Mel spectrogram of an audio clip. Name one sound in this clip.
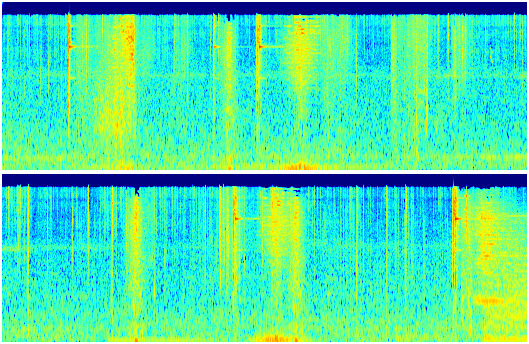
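Short clicks sound as menu options change.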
